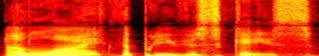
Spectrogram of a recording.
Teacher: it starts with the word unlike where un the first syllable is stressed and then like has a dip thong i sound.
